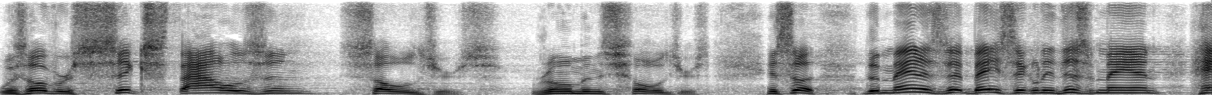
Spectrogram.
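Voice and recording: Someone is reading aloud in a natural voice. The delivery sounds like ordinary reading.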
